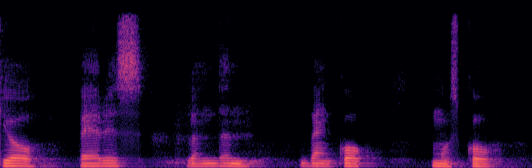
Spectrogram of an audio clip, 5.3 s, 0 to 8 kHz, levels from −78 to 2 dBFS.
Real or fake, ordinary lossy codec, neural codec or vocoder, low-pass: fake; none; codec, 24 kHz, 0.5 kbps, DualCodec; 7.2 kHz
